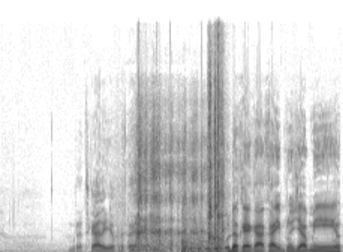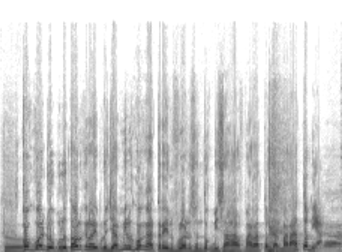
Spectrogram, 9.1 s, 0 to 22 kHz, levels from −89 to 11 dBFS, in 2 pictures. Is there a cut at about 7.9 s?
no; 1 cut; at 3.0 s

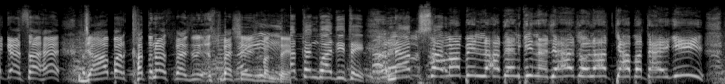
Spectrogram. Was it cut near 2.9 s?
yes; 1 cut; at 2.9 s

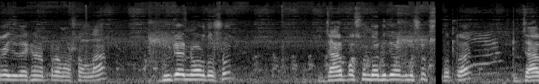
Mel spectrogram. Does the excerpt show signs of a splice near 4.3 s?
yes; 1 cut; at 4.3 s

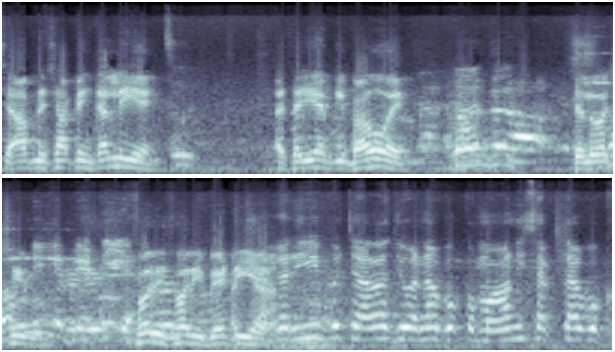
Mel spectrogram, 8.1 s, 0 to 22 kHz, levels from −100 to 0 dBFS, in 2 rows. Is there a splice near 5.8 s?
yes; 1 cut; at 5.8 s

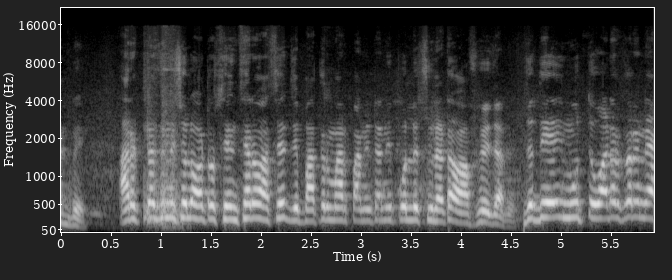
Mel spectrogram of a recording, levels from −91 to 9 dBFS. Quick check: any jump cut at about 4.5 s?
yes; 1 cut; at 4.5 s

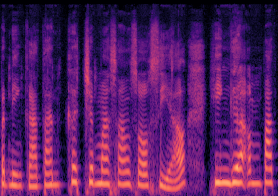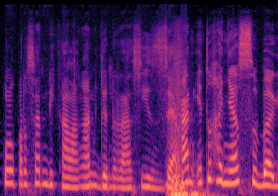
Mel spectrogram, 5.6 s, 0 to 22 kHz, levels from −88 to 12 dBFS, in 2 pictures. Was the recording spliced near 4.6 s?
yes; 1 cut; at 4.6 s

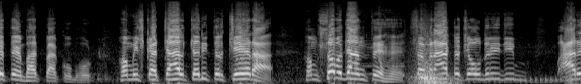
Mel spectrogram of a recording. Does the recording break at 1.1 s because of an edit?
no; 1 cut; at 4.0 s

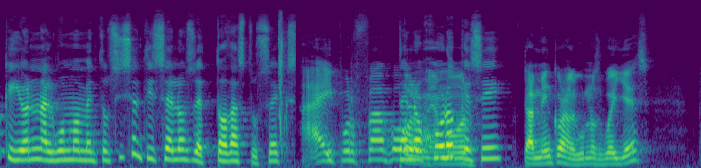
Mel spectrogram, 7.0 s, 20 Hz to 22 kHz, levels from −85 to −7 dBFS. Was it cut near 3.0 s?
yes; 2 cuts; at 3.0 s, 5.1 s

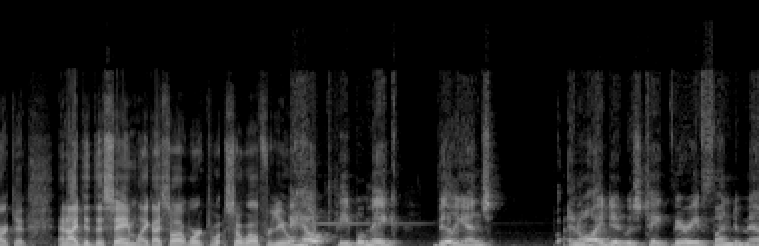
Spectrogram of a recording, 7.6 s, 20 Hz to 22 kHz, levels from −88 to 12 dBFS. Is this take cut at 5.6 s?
yes; 2 cuts; at 2.9 s, 5.6 s

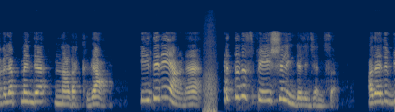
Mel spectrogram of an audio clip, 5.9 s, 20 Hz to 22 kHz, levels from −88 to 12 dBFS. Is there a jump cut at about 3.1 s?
yes; 1 cut; at 3.1 s

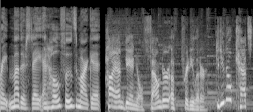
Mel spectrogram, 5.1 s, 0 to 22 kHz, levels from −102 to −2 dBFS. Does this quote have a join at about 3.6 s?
no; 1 cut; at 2.0 s

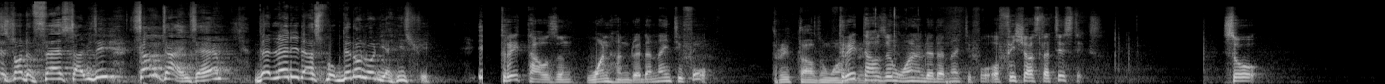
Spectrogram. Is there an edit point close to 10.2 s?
no; 1 cut; at 4.8 s

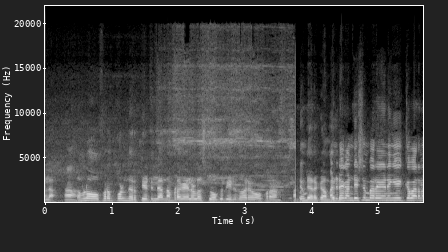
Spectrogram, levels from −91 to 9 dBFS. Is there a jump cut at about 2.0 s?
no; 1 cut; at 3.7 s

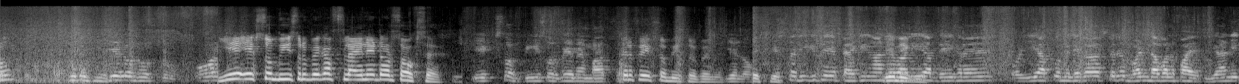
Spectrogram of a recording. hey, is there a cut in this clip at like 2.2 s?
yes; 3 cuts; at 2.2 s, 4.6 s, 7.5 s

